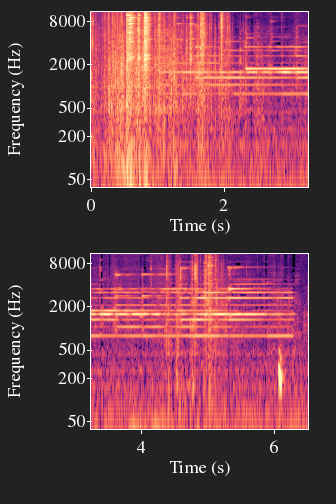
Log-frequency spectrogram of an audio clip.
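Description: Metal flatware clinking in a plastic bag, then an electronic chime alert: several held ringing notes come in one after another and then cut off together.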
